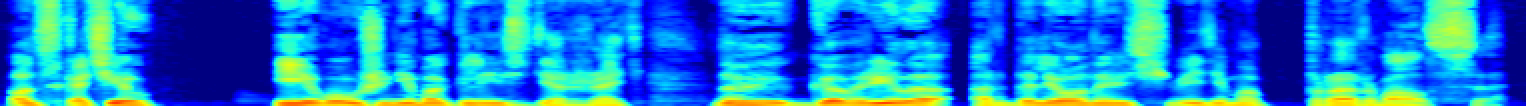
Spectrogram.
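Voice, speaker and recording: A man narrating a classic novel as an audiobook with a slow, expressive reading. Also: mid-range voice, dry recording, studio quality. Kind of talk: dramatic literary narration.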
